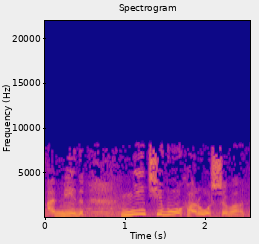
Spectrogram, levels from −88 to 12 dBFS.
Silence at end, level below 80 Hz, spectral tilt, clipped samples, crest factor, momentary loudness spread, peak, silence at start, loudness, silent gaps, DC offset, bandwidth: 0 s; -60 dBFS; -3 dB/octave; under 0.1%; 10 dB; 7 LU; -6 dBFS; 0 s; -17 LUFS; none; under 0.1%; 8.6 kHz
